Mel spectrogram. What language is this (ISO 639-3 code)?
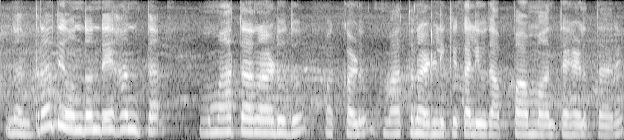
kan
